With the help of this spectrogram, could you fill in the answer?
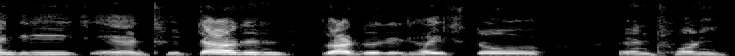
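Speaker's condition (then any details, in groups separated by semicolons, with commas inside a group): Cerebral palsy; childhood speech delay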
